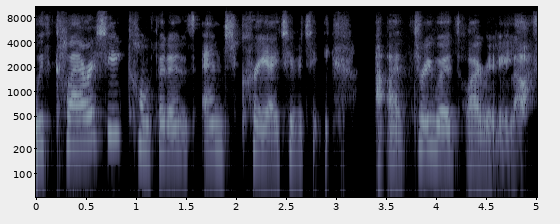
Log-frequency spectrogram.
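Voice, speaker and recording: Speaking at a fairly slow pace, a woman uses lively intonation. She talks in an Australian accent. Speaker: podcast host. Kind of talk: casual interview chat.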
